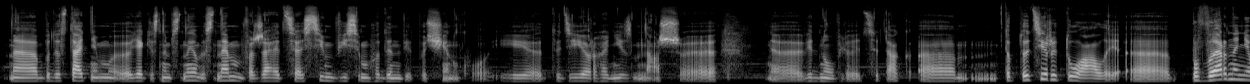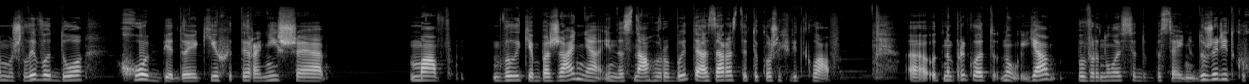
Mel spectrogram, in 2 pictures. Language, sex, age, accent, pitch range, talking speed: Ukrainian, female, 30-49, native, 165-200 Hz, 115 wpm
